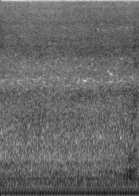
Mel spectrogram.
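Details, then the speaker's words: Old power washer engine after repair, RPM turned up to offset governor springs stretched from years of running at full RPM; it now holds a steady, even drone with no hunting or surging, normal at full speed and power washing properly. "I think we do a lot of power washing so over time the Springs really stretched and everything cuz that power washer pretty well just sits at full RPM all the time so that's why I turned up the RPM and now we can actually power wash"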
